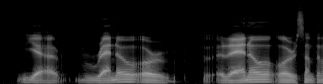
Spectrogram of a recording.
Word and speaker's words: Reno: I know him as it's I think it's technically Leno but in Japanese they can't they don't pronounce L's like that I guess right Reno yeah so yeah it's it's probably like yeah Reno or Reno or something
